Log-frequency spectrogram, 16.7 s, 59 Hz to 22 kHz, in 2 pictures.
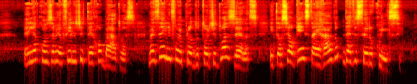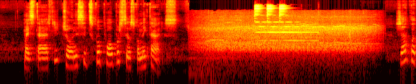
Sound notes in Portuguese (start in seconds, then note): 13.4 Som de ringue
